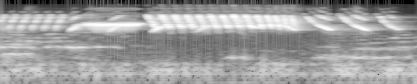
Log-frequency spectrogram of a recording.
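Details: Dense rolling canary song used as a tutor recording: a short trill, a sustained flat whistle, then a fast even rattling roll and three descending swept notes.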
